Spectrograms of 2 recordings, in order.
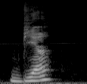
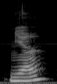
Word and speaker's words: bien: bien, tiens, bien. 네, 비앙도 아니고 비앵도 아닙니다. 그 사이 발음이 맞다고 생각하시면 되시고요.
